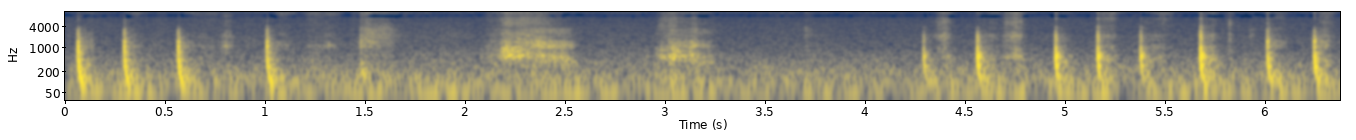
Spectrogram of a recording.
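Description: A plastic-tipped stylus writes the word "application" on a flat iPad covered with a matte, paper-like plastic film. Quick, sharp ticks and taps alternate with brief, soft scratchy strokes across the surface. The sound stays quiet and dry, with a light midrange tone and almost no ring.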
